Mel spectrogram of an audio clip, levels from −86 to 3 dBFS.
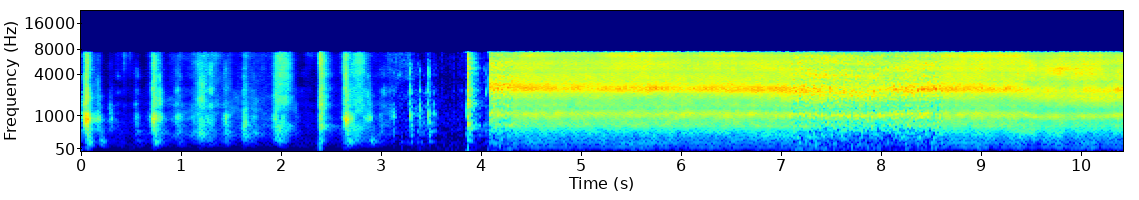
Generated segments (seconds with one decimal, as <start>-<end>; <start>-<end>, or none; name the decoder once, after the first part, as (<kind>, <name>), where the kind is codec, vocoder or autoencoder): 0.0-3.1 (vocoder, Vocos); 4.3-7.1; 8.6-10.4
